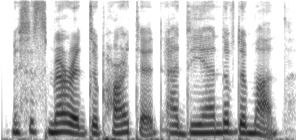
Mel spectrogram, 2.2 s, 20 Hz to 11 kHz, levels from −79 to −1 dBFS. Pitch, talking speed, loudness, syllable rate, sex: 195 Hz, 245 wpm, -18 LUFS, 6.0 syllables/s, female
